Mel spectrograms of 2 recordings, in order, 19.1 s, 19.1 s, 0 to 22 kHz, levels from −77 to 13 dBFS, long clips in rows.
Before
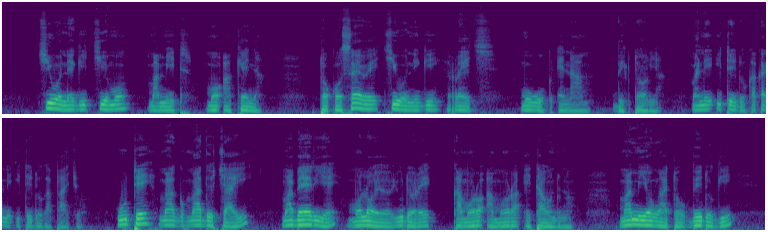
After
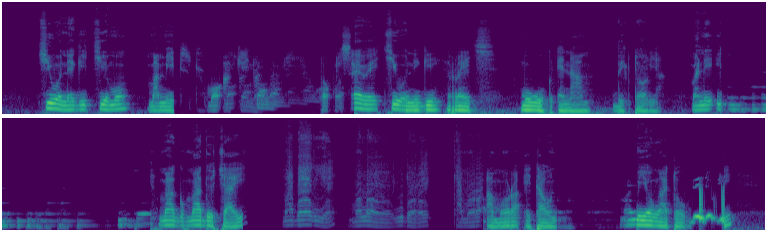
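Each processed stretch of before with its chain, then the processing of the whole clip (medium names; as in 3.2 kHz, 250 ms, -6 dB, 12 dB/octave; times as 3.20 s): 2.14–4.41 s: frequency-shifting echo 194 ms, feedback 47%, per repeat +66 Hz, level -4 dB + LFO band-pass sine 1.5 Hz 720–3800 Hz
5.05–7.71 s: low-pass that closes with the level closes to 2.1 kHz, closed at -18 dBFS + bass shelf 400 Hz +8.5 dB
9.06–11.41 s: compression 3:1, threshold -26 dBFS + tilt shelf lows +6 dB, about 750 Hz + pitch-class resonator A#, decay 0.42 s
12.55–15.57 s: comb filter that takes the minimum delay 0.3 ms + differentiator
16.48–17.49 s: high-pass 490 Hz 6 dB/octave + pitch-class resonator C, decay 0.13 s
18.16–18.58 s: formants replaced by sine waves + distance through air 150 m + doubling 24 ms -8 dB
whole clip: none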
